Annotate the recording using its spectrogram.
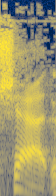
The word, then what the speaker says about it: sceat: it was called a shat. It's spelled S-C-E-A-T, but, you know, leave it to the English to pronounce something different than how it's spelled, right? So it was pronounced shat,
